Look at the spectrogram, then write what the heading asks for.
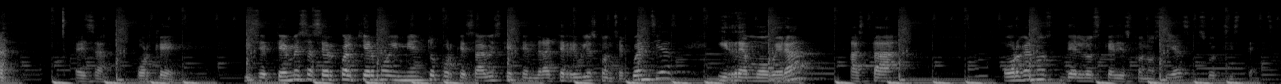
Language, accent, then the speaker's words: Spanish; Monterrey, Nuevo León, Mexico; hacemos nosotros como, regios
